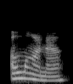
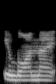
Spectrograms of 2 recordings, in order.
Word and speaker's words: Ilona: Alana. Alana. Oh, so close. Very close, yes. Technically, it's Ilona in Ukraine. I'm originally from Ukraine, so Ilona there. And sometimes it's the emphasis on the wrong syllable.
